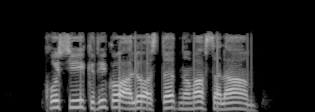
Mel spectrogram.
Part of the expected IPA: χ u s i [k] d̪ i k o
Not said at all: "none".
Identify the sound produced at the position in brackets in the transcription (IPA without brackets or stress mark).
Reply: k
